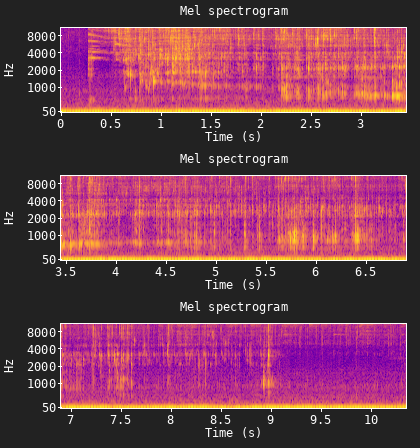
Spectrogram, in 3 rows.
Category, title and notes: Sound effects > Objects / House appliances
Coffee Poured into Steel Tumbler
8 oz of coffee poured from a carafe into a stainless steel Kinto Travel Tumbler. Recorded with Zoom F3 and SO.1 omni mics.
coffee, liquid, metal, tumbler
